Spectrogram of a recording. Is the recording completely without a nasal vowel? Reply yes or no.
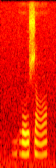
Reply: yes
